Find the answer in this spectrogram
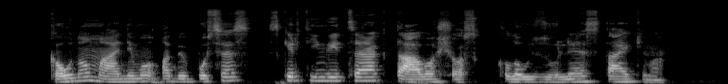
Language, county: Lithuanian, Klaipėda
